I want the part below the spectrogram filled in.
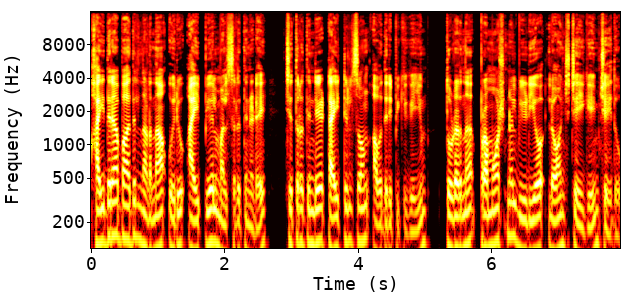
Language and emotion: Malayalam, neutral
